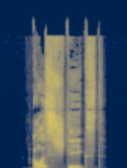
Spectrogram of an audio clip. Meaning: second-person singular dependent preterite of aussteigen
- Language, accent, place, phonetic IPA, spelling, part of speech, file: German, Germany, Berlin, [ˈaʊ̯sˌʃtiːkst], ausstiegst, verb, De-ausstiegst.ogg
